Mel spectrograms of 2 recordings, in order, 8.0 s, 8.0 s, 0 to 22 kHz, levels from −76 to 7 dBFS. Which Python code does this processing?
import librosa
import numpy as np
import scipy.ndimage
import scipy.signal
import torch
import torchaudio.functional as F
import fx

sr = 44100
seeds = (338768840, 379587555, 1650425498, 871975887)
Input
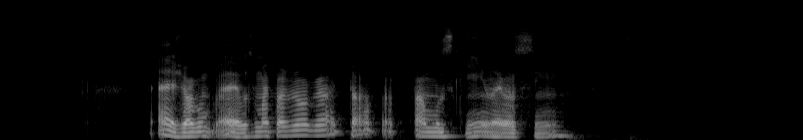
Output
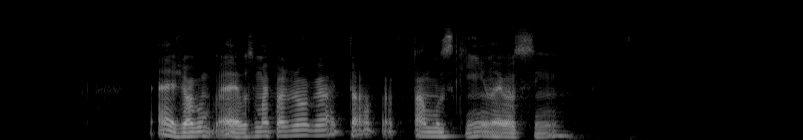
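

y = fx.peak_eq(x, sr, hz=4500.0, db=fx.steps((0.0, 3.5), (1.82, 14.5)), octaves=1.4)
y = F.gain(torch.from_numpy(y), -1.5).numpy()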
